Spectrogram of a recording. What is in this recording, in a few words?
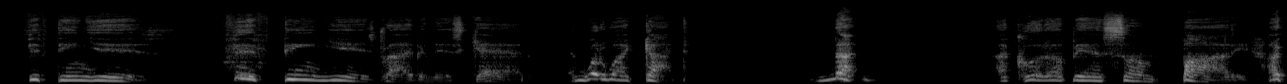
New York Cabbie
